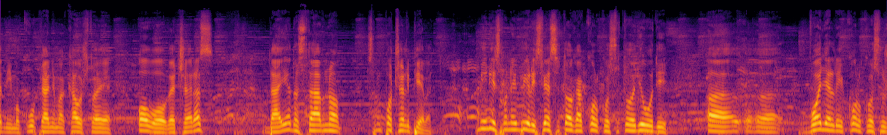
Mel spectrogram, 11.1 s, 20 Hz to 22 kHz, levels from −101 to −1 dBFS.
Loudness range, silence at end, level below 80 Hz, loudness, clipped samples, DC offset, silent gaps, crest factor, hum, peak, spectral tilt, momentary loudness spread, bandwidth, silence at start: 2 LU; 0 s; -44 dBFS; -21 LUFS; under 0.1%; under 0.1%; none; 16 dB; none; -6 dBFS; -6.5 dB/octave; 17 LU; 14.5 kHz; 0 s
